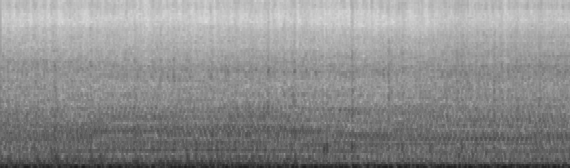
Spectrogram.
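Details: Vintage car's engine after a cold start, choke pulled: deep, steady low rumble with even firing and no skips or knocks; normal idle.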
